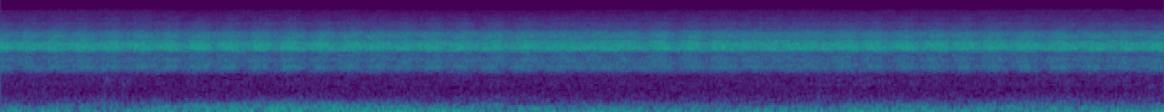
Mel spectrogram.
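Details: Summer cicada chorus, a steady shrill buzz that fills the whole stretch without pause, constant in loudness, with a low rumble underneath.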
